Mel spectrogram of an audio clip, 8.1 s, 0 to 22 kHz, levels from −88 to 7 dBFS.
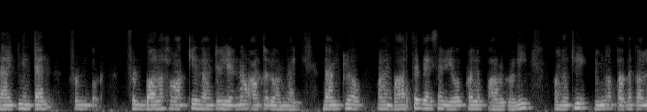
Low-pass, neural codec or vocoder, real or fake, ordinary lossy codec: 7.2 kHz; codec, 16 kHz, 1 kbps, FreqCodec, smaller model; fake; none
